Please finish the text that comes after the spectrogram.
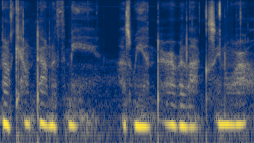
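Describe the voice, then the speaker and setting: A woman whispering a slow, soothing guided visualization as an ASMR host, close to the mic. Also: medium pitch, completely flat delivery, dark tone, slight background noise. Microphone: close mic, ear to ear.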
